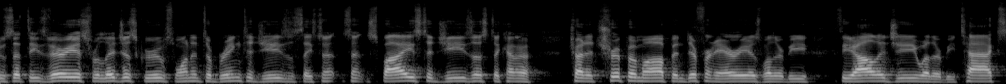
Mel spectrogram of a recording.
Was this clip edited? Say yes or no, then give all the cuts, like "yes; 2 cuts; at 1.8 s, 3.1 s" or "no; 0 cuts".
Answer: no; 0 cuts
